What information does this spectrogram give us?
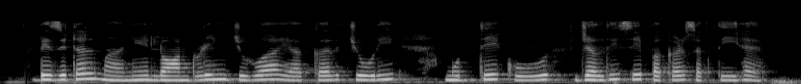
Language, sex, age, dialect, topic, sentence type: Hindi, female, 18-24, Marwari Dhudhari, banking, statement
